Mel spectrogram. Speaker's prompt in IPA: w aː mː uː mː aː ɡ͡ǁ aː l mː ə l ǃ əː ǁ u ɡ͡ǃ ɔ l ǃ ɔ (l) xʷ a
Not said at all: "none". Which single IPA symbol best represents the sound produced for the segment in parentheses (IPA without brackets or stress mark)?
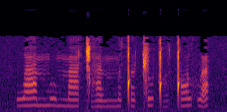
l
